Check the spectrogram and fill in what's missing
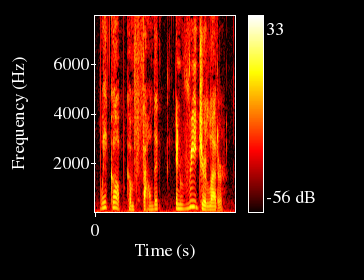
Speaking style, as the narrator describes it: In a frenzy of impatience, exclaimed

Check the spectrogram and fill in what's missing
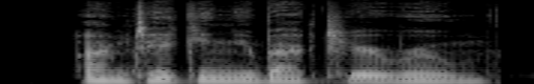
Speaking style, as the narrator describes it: he replied, his voice husky from crying

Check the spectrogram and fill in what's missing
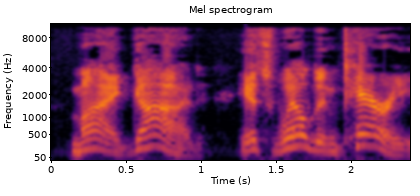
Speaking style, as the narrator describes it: he shouted, in sudden horror

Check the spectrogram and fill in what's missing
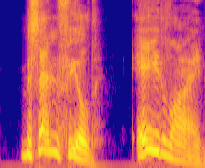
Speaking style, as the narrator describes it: exclaimed

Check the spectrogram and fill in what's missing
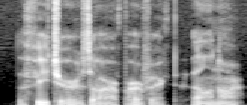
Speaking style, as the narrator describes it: answered Walter

